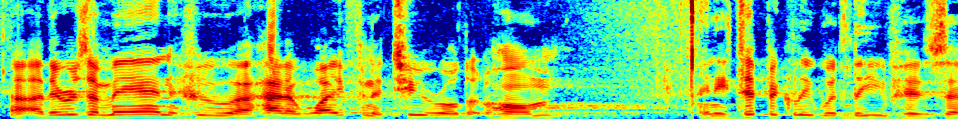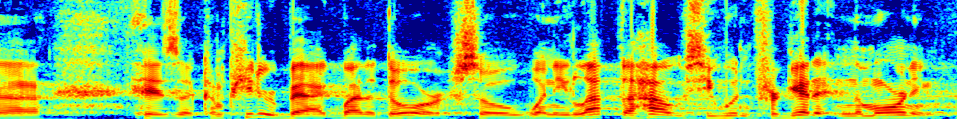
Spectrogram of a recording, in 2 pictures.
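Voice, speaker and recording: A man preaching in a church, his voice stuffed up from a cold and a little high for a man, with a bright, forceful edge. He talks in a loose, conversational way, restarting phrases and clearing his throat. The sanctuary gives a long, ringing reverb. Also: brisk. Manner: conversational, many restarts and fillers, occasional coughs and throat-clearing. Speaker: pastor. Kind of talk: sermon.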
